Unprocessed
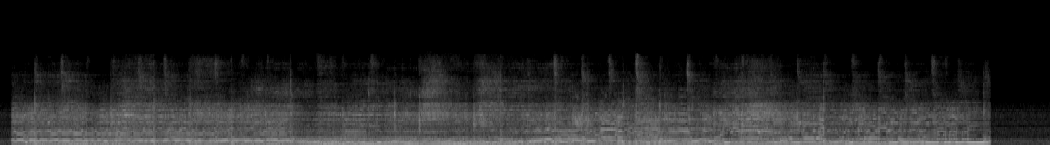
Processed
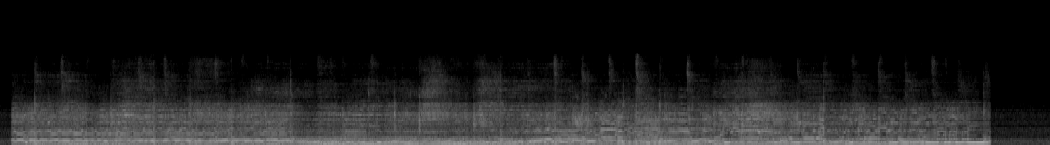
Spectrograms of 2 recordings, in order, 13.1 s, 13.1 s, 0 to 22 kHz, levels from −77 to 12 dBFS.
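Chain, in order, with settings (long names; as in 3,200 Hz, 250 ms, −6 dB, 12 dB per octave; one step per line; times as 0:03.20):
high-shelf EQ 5,400 Hz −5.5 dB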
